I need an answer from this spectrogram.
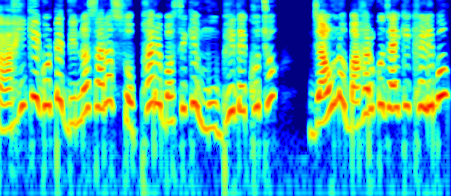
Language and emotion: Odia, angry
